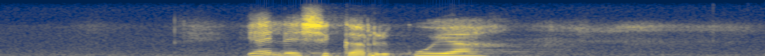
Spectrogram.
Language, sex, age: Tsonga, female, 20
